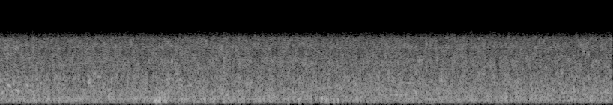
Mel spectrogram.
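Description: Steady rushing of water churning in a stone canal lock chamber, with a low steady hum beneath it.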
